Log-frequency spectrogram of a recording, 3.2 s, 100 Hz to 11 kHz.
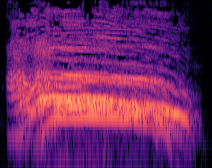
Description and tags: In Act I of Leading Ladies, the Moose Lodge members call out "Awhoo". I recorded the cast making the call, which was then used during the performance. Recorded with a Zoom H2.
Moose, Leading, life-recording, Ladies, Lodge, moose-call, awhoo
